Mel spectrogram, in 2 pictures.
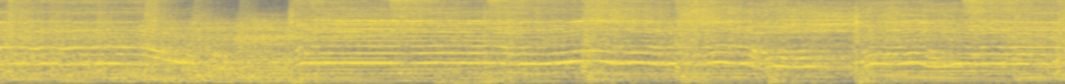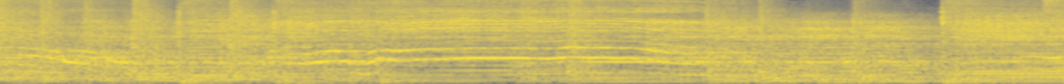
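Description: Live rock band playing: drums, bass and electric guitar under a lead melody of long held notes that slide from one pitch to the next.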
